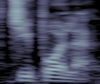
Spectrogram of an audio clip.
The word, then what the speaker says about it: Cipolla: Did I pronounce that correctly? Or Cipolla? – No, Cipolla. – Cipolla, it's Italian. – It's Italian. It's okay. Like, it's onion in Italian.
